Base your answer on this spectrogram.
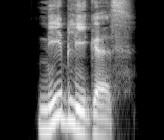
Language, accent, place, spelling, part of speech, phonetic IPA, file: German, Germany, Berlin, nebliges, adjective, [ˈneːblɪɡəs], De-nebliges.ogg
- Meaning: strong/mixed nominative/accusative neuter singular of neblig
